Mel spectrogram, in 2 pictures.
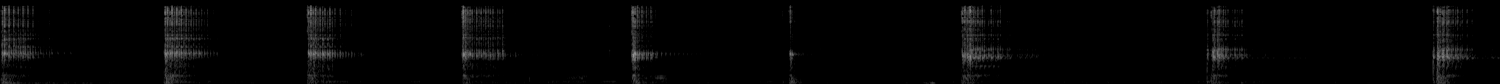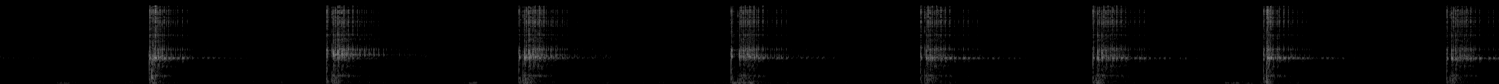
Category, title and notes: Sound effects > Objects / House appliances
TOONTwang-Samsung Galaxy Smartphone, CU Spoon, Various Nicholas Judy TDC
Various spoon twangs.
twang, Phone-recording, spoon, cartoon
